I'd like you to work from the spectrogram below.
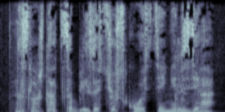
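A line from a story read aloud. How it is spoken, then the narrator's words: Cracked hoarse whisper. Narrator (Russian): вновь зашептал в голове треснувший хриплый голос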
